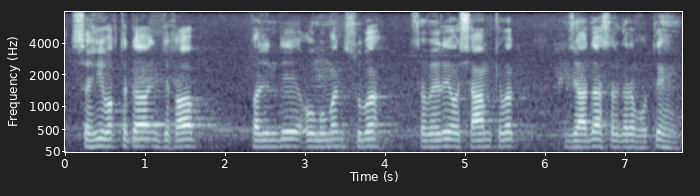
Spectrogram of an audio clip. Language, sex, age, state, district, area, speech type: Urdu, male, 30-45, Delhi, North East Delhi, urban, spontaneous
